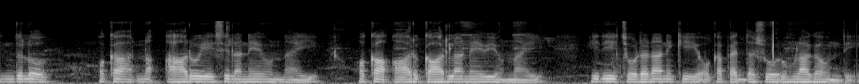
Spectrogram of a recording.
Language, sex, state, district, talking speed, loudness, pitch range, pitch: Telugu, male, Andhra Pradesh, Visakhapatnam, 140 wpm, -19 LUFS, 115-125 Hz, 120 Hz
